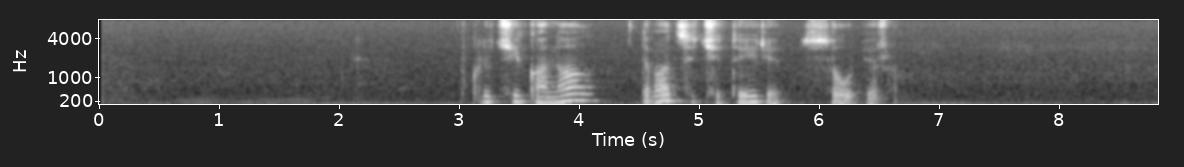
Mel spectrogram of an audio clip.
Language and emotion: Russian, sad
